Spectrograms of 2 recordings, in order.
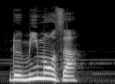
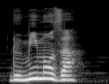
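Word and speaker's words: mimosa: ちなみに、先ほど挙げた 3 つの黄色い花、フランス語名をご存知でしょうかミモザは男性名詞で、発音は同じ。ルミモザルミモザと言います。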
